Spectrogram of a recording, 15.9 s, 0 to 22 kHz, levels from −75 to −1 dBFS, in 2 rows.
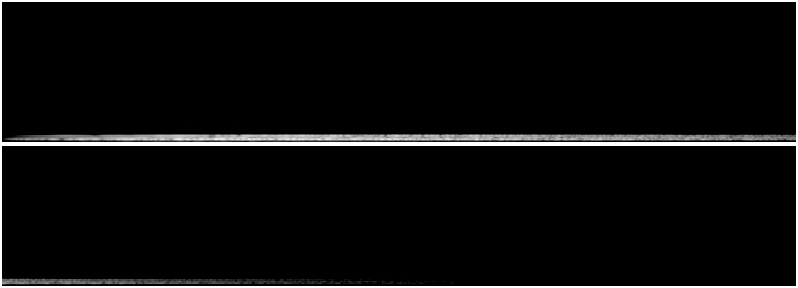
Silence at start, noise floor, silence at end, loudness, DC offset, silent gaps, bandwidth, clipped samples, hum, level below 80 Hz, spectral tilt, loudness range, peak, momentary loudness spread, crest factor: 0.2 s; -90 dBFS; 7 s; -18 LUFS; under 0.1%; none; 1.2 kHz; under 0.1%; none; -84 dBFS; -8 dB/octave; 21 LU; -2 dBFS; 21 LU; 18 dB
